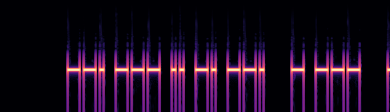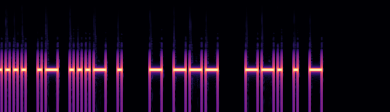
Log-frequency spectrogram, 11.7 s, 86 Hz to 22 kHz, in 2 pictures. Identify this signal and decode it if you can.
Morse code, heard as a keyed tone, about 20 wpm, 700 Hz. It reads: GOING TO HAVE TO GET
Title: Sets of 5 Words Encore2 20wpm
